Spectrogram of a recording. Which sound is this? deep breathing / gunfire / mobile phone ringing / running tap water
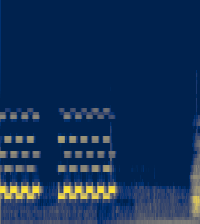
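mobile phone ringing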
